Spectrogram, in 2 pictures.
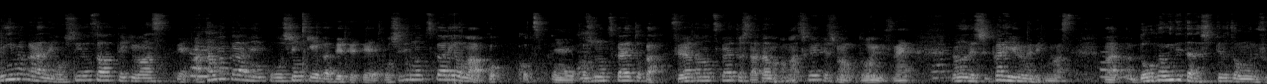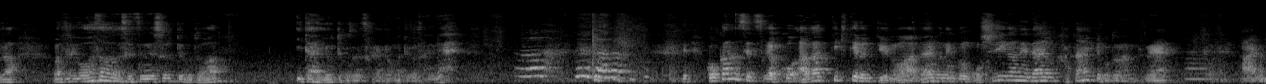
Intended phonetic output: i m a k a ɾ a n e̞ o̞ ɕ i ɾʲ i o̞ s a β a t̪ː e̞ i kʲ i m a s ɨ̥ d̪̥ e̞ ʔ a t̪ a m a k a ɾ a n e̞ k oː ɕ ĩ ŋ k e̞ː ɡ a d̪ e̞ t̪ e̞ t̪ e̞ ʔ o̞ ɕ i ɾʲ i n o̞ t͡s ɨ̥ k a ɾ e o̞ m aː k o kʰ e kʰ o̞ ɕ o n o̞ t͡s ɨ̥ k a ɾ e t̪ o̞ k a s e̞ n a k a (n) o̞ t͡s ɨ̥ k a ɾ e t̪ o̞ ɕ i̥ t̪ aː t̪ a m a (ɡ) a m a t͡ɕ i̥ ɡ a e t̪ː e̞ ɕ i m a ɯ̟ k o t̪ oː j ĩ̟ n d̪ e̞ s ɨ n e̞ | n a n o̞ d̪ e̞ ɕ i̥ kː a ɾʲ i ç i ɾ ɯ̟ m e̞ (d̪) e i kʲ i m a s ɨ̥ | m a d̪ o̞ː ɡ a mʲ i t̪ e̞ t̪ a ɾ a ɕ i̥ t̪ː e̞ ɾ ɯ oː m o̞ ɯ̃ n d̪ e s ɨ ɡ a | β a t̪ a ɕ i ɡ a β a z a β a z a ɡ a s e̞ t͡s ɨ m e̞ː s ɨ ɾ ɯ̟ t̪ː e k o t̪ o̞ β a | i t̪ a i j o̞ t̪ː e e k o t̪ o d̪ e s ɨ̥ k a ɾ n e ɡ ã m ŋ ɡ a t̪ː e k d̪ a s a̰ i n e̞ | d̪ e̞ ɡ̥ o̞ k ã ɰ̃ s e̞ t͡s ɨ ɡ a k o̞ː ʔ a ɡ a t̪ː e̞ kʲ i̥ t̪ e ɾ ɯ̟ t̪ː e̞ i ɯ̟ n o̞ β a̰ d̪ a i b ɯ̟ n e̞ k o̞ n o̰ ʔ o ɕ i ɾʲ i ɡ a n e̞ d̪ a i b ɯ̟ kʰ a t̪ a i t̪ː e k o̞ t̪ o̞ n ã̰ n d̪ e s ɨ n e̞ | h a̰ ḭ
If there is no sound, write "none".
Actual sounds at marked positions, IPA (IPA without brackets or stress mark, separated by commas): n, ɡ, t̪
